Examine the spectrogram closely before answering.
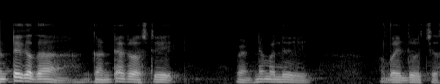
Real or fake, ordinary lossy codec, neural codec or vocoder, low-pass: fake; none; codec, 44.1 kHz, 7.8 kbps, DAC; 7.2 kHz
